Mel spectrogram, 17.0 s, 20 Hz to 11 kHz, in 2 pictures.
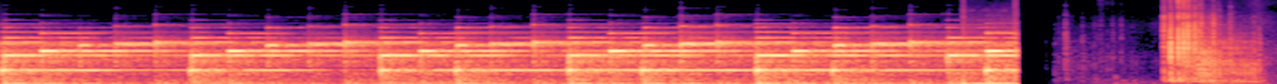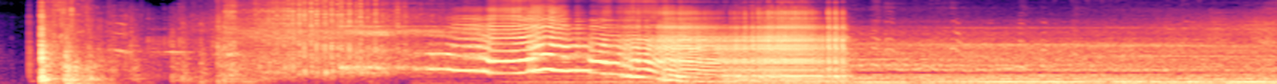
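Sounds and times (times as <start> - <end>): piano music: 0.0 - 6.8
wooden door creaking open: 6.4 - 14.6.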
